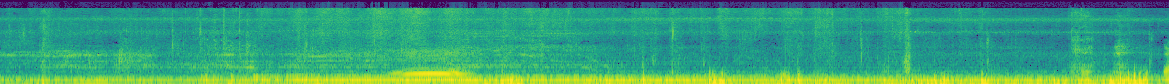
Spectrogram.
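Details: Domestic cow mooing: one low, drawn-out moo rises and falls over a few seconds near the middle, set against a steady low rumble with scattered knocks and clatter throughout.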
